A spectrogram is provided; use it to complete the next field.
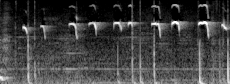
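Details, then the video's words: Sultan chicks just a few days old, pure white with feathered feet and white crests, playing; high, thin peeps with a sharp downward slide, given in an uneven series of about a dozen, with soft clicks and taps between. "Baby sultan chicks playing"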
